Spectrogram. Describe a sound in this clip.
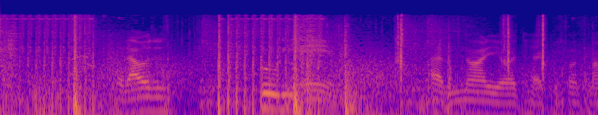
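A rifle fires sharp gunshots.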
